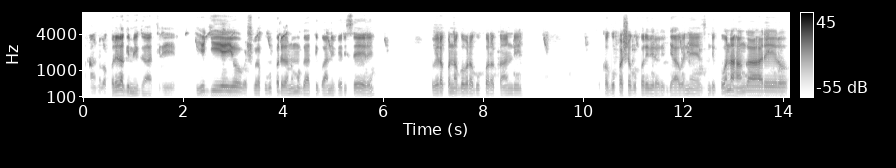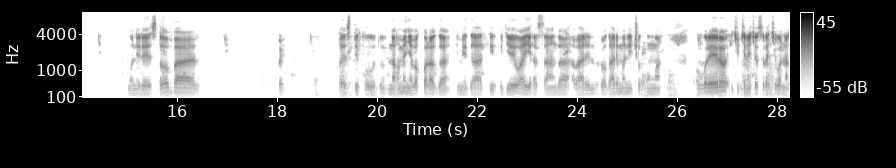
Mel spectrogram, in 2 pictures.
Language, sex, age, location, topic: Kinyarwanda, male, 36-49, Musanze, finance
